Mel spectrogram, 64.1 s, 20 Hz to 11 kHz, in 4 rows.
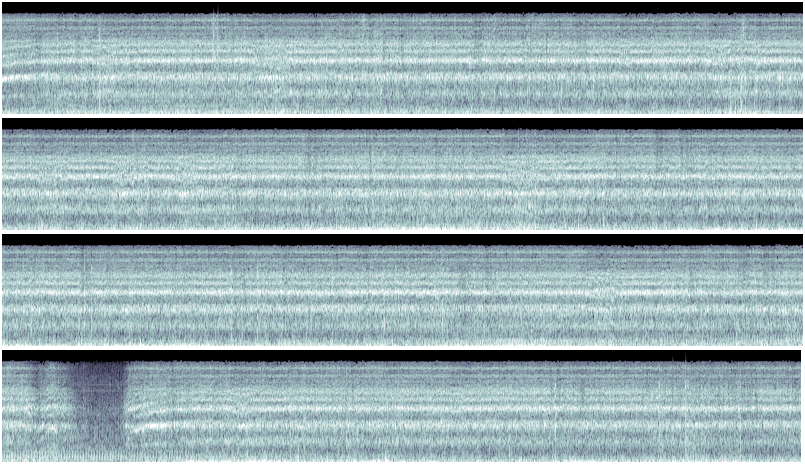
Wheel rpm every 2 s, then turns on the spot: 160, 160, 160, 160, 160, 160, 160, 160, 160, 160, 160, 160, 160, 160, 160, 160, 160, 160, 160, 160, 160, 160, 160, 160, 60, 120, 160, 160, 160, 160, 160, 160.
none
